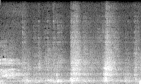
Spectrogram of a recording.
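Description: A horse whinnies amid pounding hooves in a dense, loud movie soundtrack, with two sharp surges rising over a continuous rumbling, clattering background.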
